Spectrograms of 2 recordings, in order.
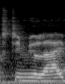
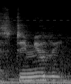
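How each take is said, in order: First: The final syllable ends with an 'eye' sound. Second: The final syllable ends with an 'ee' sound. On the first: "इसे कुछ लोग स्टिम्युलाई भी बोलते हैं" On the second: "plural में हो जाता है स्टिम्यूली"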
